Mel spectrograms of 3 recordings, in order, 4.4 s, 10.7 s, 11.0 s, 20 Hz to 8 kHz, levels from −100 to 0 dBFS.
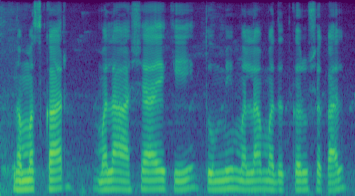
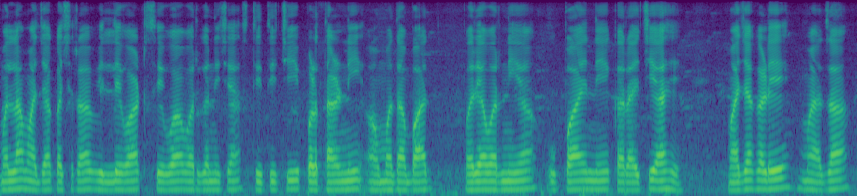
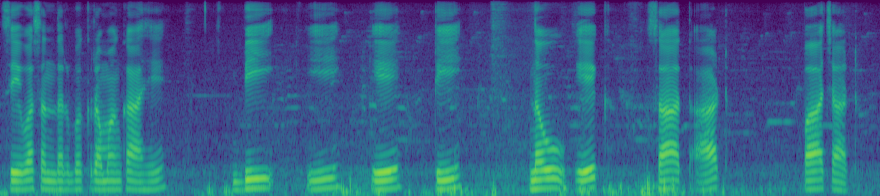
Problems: none marked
